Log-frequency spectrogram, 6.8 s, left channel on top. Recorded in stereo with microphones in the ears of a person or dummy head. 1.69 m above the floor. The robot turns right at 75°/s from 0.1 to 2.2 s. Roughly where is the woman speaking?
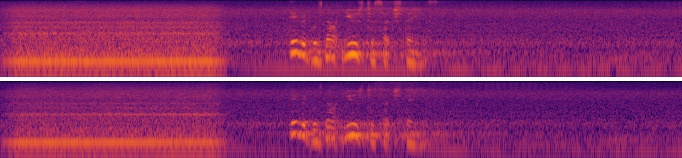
Left.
